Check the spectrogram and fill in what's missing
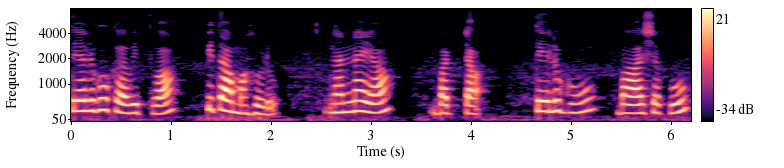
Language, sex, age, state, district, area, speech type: Telugu, female, 18-30, Andhra Pradesh, Annamaya, rural, spontaneous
